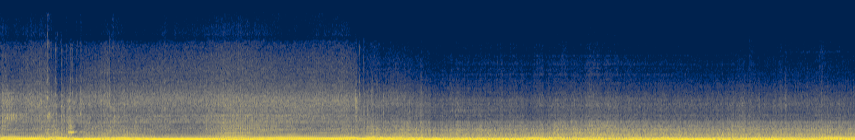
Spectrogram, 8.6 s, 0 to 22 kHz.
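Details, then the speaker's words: Nissan G35/350Z manual after shifter alignment plate realignment for grinding and no reverse lockout; revs climb and drop cleanly through gear changes, no grinding; shifting normal. "more shifter testing no issues there"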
